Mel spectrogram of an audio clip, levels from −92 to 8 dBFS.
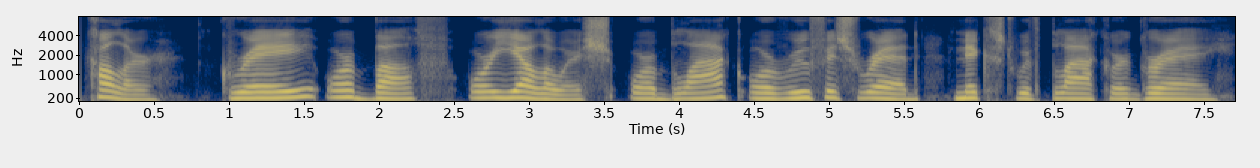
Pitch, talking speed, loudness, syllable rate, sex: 190 Hz, 115 wpm, -16 LUFS, 3.0 syllables/s, female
